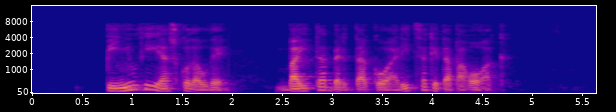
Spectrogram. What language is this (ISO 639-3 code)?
eus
